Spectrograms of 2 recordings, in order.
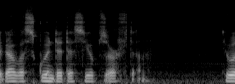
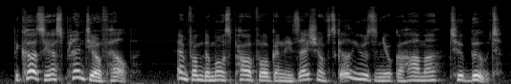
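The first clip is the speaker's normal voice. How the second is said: louder, cocky; smug gloating; 5 semitones higher, 7 dB louder than usual. Acted. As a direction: brag with a grin. Tanizaki gloats.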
